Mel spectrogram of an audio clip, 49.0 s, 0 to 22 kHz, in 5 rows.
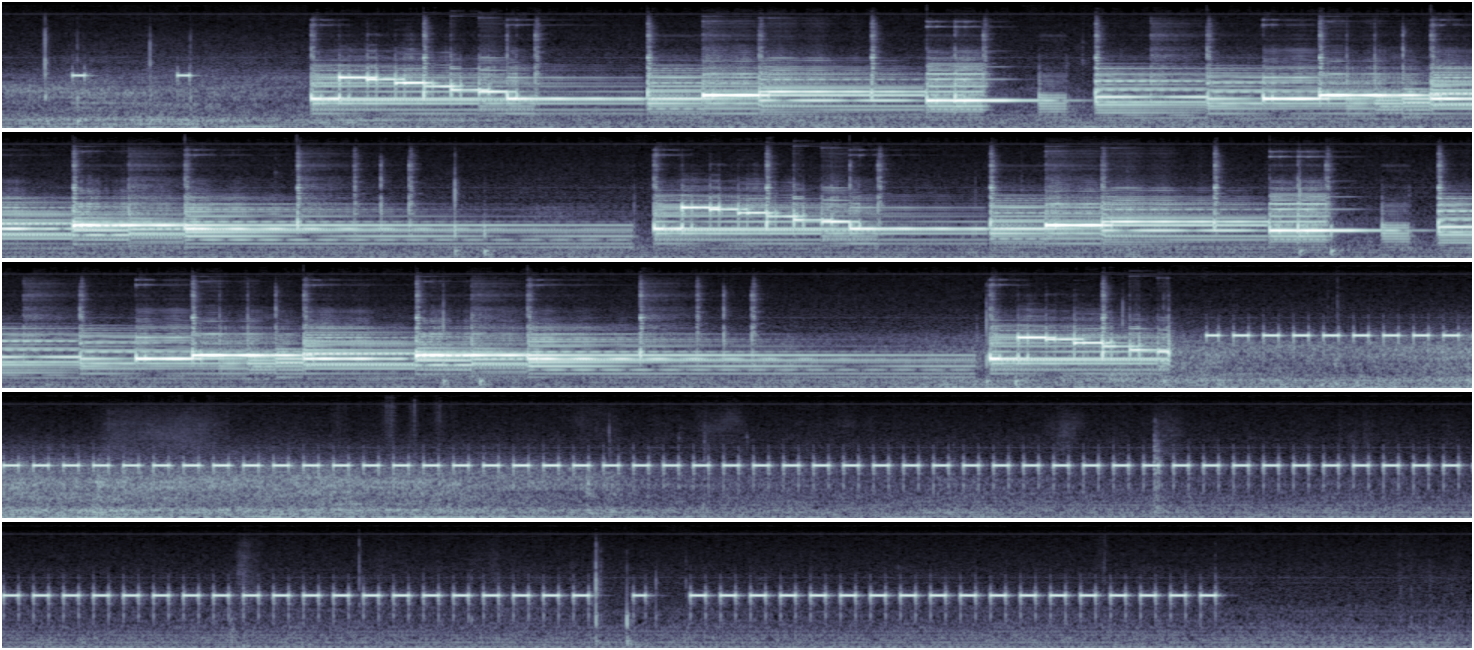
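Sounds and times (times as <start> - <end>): phone electronic beeps: 26.2 - 47.4.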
